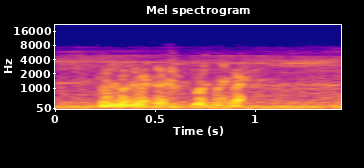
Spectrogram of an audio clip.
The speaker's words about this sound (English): He takes another swig from the whiskey and then pours another swig out over his head shakes his face back and forth violently and makes kind of a flapping sound with his lips.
